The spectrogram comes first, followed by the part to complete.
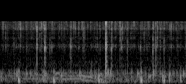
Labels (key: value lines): label: biophony, cascading saw
recorder: HydroMoth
